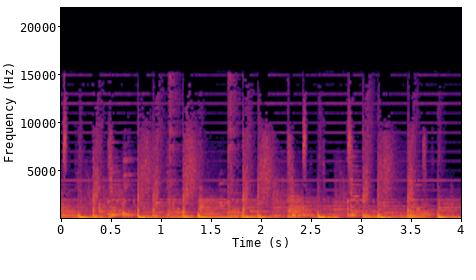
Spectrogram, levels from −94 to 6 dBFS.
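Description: USB whine runs throughout. Current drawn in 1 ms bus frames leaks into the audio as a 1 kHz tone, strongest at 4 kHz, roughly 30 dB below the signal.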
